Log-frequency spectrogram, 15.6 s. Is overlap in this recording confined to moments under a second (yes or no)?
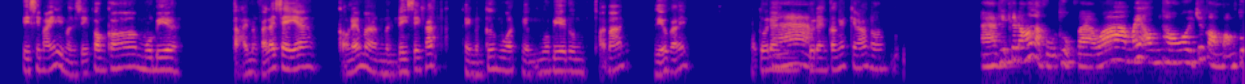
yes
